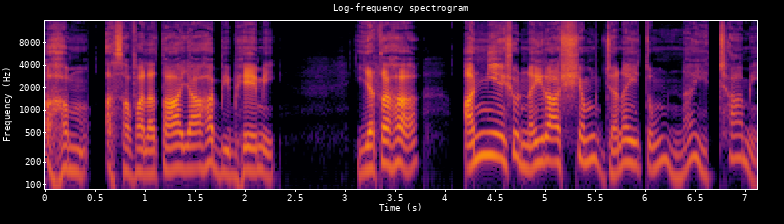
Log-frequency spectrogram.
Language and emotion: Sanskrit, fearful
